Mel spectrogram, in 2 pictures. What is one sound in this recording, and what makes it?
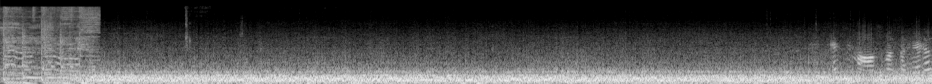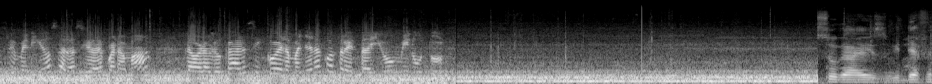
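A jet plane's engines roar with a deep, steady rumble.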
